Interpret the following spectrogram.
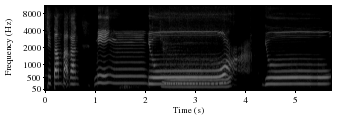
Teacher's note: Ju' kalau berhenti gitu harus ainnya harus ditampakkan min ju' ju' enggak boleh minju tapi harus minju harus ainnya harus ditampakkan.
